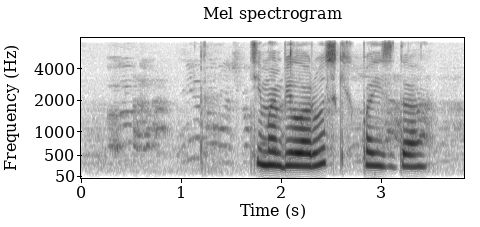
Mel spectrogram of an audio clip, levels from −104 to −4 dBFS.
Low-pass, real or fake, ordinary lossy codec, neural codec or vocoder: 7.2 kHz; real; none; none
